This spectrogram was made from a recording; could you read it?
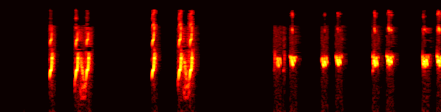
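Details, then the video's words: Quail song: sharp, high paired notes, each pair about a second apart, clipped and slightly buzzy, over a quiet background. "Quail song"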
